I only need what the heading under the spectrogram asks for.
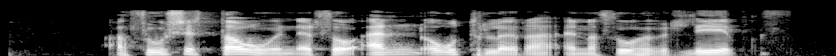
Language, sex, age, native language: Icelandic, male, 20-29, Icelandic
